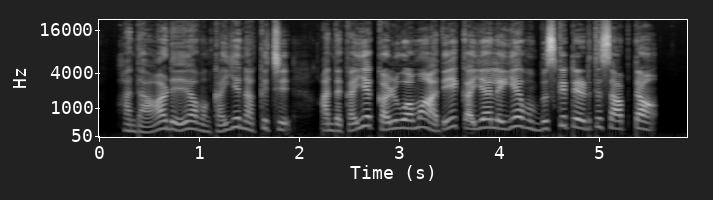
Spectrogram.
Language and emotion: Tamil, disgusted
